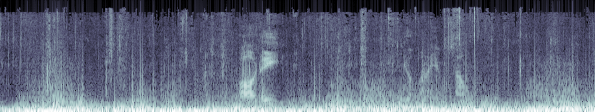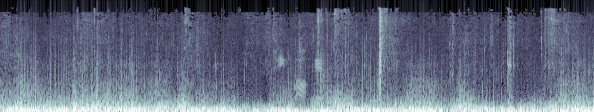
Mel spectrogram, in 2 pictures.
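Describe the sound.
Steady wind blows across the microphone outdoors near grazing cows, a loud, continuous low rumble that fills the whole clip without pause.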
